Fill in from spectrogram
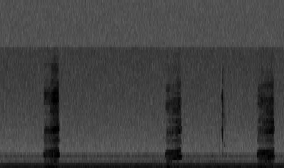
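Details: Wild barn owl family in a nest box while the male delivers a massive rat; three loud, hoarse hissing screeches spaced roughly two seconds apart, plus a faint brief tick between, over a steady background hum.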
